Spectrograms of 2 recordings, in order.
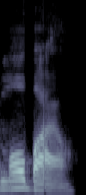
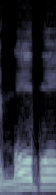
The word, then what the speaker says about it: mobile: Okay, I think you can say mobile or mobile. That word can be pronounced with a long I or short, mobile or mobile. Either way is okay.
